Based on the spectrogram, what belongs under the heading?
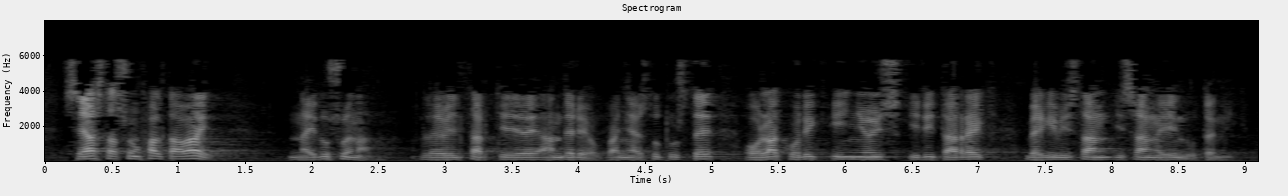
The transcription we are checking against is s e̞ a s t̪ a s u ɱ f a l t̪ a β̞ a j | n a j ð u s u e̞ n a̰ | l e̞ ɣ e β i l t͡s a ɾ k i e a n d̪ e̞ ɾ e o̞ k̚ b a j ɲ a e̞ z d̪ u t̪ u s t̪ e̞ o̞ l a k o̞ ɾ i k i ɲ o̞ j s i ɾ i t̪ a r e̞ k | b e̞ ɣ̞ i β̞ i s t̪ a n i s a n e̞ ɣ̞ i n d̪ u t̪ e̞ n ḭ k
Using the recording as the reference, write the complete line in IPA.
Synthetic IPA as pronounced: s e̞ a s t̪ a s u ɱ f a l t̪ a β̞ a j | n a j ð u s u e̞ n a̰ | l e̞ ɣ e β i l t͡s a ɾ k i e a n d̪ e̞ ɾ e o̞ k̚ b a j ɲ a e̞ z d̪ u t̪ u s t̪ e̞ o̞ l a k o̞ ɾ i k i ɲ o̞ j s i ɾ i t̪ a r e̞ k | b e̞ ɣ̞ i β̞ i s t̪ a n i s a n e̞ ɣ̞ i n d̪ u t̪ e̞ n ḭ k

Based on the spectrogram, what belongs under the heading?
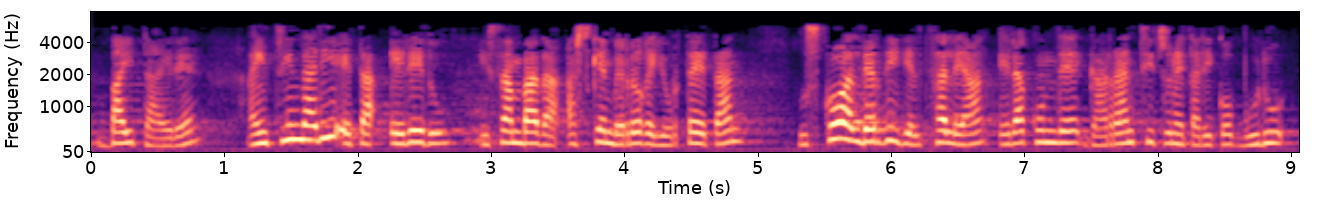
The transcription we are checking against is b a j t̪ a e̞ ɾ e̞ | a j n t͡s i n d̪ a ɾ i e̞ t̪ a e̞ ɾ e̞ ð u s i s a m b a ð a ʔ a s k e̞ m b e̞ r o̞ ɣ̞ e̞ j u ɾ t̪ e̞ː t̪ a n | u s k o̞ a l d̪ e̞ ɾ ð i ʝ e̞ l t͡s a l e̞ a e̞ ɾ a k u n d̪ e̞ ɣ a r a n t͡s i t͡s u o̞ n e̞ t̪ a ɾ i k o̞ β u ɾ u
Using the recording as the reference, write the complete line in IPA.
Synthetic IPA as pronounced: b a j t̪ a e̞ ɾ e̞ | a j n t͡s i n d̪ a ɾ i e̞ t̪ a e̞ ɾ e̞ ð u i s a m b a ð a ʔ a s k e̞ m b e̞ r o̞ ɣ̞ e̞ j u ɾ t̪ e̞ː t̪ a n | u s k o̞ a l d̪ e̞ ɾ ð i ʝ e̞ l t͡s a l e̞ a e̞ ɾ a k u n d̪ e̞ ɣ a r a n t͡s i t͡s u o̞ n e̞ t̪ a ɾ i k o̞ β u ɾ u

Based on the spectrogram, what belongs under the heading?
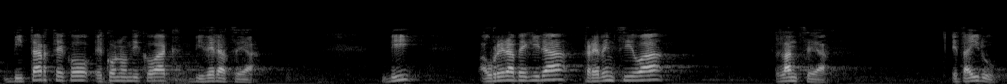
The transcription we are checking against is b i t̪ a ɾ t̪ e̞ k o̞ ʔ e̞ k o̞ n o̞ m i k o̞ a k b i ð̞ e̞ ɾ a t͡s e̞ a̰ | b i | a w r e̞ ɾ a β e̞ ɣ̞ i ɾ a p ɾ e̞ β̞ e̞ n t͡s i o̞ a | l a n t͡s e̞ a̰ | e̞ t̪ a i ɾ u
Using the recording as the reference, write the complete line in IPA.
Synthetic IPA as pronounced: b i t̪ a ɾ t̪ e̞ k o̞ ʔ e̞ k o̞ n o̞ m i k o̞ a k b i ð̞ e̞ ɾ a t͡s e̞ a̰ | b i | a w r e̞ ɾ a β e̞ ɣ̞ i ɾ a p ɾ e̞ β̞ e̞ n t͡s i o̞ a | l a n t͡s e̞ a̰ | e̞ t̪ a i ɾ u

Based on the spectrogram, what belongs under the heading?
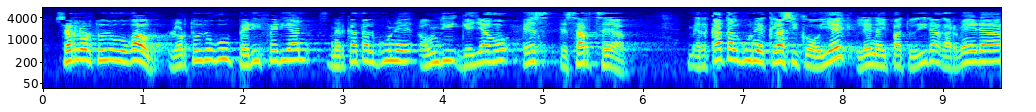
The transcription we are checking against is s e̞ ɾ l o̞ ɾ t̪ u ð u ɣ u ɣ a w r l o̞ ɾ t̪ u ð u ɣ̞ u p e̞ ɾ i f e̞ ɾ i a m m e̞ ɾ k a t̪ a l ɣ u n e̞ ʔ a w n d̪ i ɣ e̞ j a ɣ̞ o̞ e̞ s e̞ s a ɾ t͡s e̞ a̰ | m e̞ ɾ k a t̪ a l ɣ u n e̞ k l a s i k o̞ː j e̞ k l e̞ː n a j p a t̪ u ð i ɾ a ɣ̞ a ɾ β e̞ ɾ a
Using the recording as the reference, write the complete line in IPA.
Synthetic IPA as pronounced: s e̞ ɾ l o̞ ɾ t̪ u ð u ɣ u ɣ a w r l o̞ ɾ t̪ u ð u ɣ̞ u p e̞ ɾ i f e̞ ɾ i a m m e̞ ɾ k a t̪ a l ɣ u n e̞ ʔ a w n d̪ i ɣ e̞ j a ɣ̞ o̞ e̞ s e̞ s a ɾ t͡s e̞ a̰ | m e̞ ɾ k a t̪ a l ɣ u n e̞ k l a s i k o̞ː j e̞ k l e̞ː n a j p a t̪ u ð i ɾ a ɣ̞ a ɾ β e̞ ɾ a

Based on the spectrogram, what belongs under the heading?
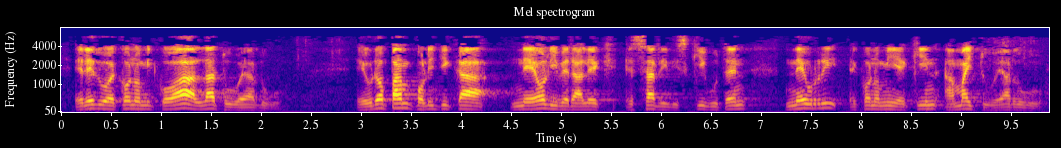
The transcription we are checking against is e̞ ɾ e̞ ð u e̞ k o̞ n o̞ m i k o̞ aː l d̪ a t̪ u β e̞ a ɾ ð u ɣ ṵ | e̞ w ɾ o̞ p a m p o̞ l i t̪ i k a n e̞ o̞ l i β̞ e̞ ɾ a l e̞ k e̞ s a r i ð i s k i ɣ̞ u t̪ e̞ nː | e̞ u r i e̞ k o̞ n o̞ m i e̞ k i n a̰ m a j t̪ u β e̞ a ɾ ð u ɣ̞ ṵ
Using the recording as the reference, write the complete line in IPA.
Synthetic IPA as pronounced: e̞ ɾ e̞ ð u e̞ k o̞ n o̞ m i k o̞ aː l d̪ a t̪ u β e̞ a ɾ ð u ɣ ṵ | e̞ w ɾ o̞ p a m p o̞ l i t̪ i k a n e̞ o̞ l i β̞ e̞ ɾ a l e̞ k e̞ s a r i ð i s k i ɣ̞ u t̪ e̞ nː | e̞ w r i e̞ k o̞ n o̞ m i e̞ k i n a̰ m a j t̪ u β e̞ a ɾ ð u ɣ̞ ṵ

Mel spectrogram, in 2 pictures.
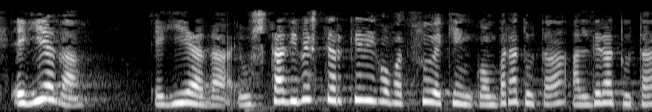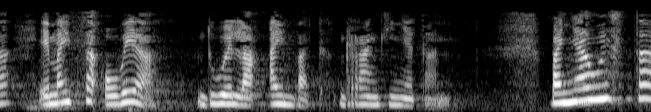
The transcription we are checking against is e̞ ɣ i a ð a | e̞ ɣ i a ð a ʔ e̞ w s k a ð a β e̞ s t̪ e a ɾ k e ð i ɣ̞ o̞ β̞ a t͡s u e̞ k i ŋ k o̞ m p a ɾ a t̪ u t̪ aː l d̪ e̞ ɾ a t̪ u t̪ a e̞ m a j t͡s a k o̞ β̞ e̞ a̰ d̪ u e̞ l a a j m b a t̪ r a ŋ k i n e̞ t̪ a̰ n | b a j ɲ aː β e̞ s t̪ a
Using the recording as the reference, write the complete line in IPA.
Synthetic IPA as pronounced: e̞ ɣ i a ð a | e̞ ɣ i a ð a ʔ e̞ w s k a ð i β e̞ s t̪ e a ɾ k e ð i ɣ̞ o̞ β̞ a t͡s u e̞ k i ŋ k o̞ m p a ɾ a t̪ u t̪ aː l d̪ e̞ ɾ a t̪ u t̪ a e̞ m a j t͡s a ʔ o̞ β̞ e̞ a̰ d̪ u e̞ l a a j m b a t̪ r a ŋ k i ɲ e̞ t̪ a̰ n | b a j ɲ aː w e̞ s t̪ a

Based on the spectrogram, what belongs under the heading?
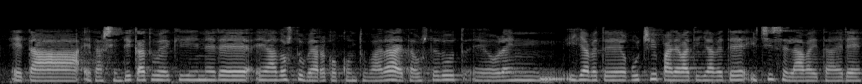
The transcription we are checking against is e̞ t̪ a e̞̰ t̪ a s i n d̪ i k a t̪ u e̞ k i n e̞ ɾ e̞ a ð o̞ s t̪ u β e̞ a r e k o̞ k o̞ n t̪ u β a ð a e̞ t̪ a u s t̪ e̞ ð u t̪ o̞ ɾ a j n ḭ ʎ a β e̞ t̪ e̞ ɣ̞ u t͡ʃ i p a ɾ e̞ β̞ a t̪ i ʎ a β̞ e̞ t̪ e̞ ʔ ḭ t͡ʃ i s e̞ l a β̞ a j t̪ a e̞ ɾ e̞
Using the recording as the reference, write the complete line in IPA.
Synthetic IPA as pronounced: e̞ t̪ a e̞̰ t̪ a s i n d̪ i k a t̪ u e̞ k i n e̞ ɾ e̞ a ð o̞ s t̪ u β e̞ a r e k o̞ k o̞ n t̪ u β a ð a e̞ t̪ a u s t̪ e̞ ð u t̪ o̞ ɾ a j n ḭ ʎ a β e̞ t̪ e̞ ɣ̞ u t͡ʃ i p a ɾ e̞ β̞ a t̪ i ʎ a β̞ e̞ t̪ e̞ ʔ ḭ t͡ʃ i s e̞ l a β̞ a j t̪ a e̞ ɾ e̞

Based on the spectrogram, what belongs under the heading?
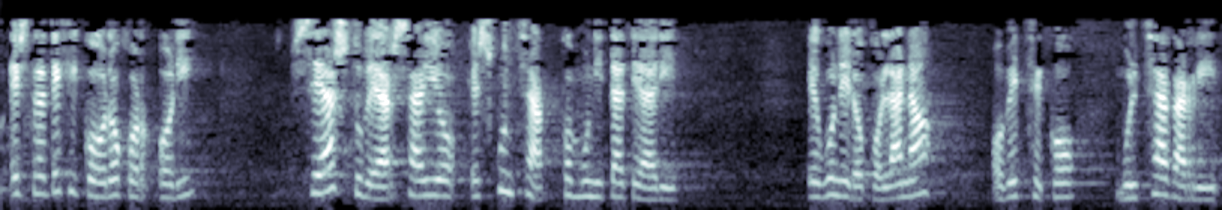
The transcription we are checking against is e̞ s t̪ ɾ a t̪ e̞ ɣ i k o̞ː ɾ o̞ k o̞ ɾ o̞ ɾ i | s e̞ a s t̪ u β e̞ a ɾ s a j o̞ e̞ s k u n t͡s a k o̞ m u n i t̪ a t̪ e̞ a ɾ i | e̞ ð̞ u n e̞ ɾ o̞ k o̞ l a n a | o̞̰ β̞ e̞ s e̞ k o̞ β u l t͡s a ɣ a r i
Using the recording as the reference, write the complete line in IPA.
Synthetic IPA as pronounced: e̞ s t̪ ɾ a t̪ e̞ ɣ i k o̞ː ɾ o̞ k o̞ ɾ o̞ ɾ i | s e̞ a s t̪ u β e̞ a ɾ s a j o̞ e̞ s k u n t͡s a k o̞ m u n i t̪ a t̪ e̞ a ɾ i | e̞ ɣ̞ u n e̞ ɾ o̞ k o̞ l a n a | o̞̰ β̞ e̞ t͡s e̞ k o̞ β u l t͡s a ɣ a r i

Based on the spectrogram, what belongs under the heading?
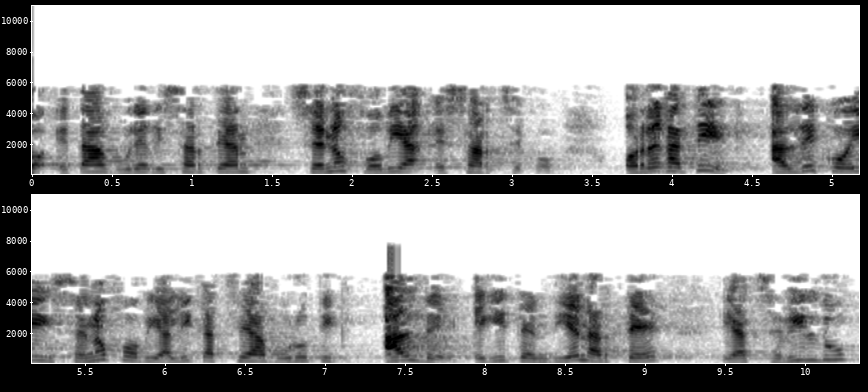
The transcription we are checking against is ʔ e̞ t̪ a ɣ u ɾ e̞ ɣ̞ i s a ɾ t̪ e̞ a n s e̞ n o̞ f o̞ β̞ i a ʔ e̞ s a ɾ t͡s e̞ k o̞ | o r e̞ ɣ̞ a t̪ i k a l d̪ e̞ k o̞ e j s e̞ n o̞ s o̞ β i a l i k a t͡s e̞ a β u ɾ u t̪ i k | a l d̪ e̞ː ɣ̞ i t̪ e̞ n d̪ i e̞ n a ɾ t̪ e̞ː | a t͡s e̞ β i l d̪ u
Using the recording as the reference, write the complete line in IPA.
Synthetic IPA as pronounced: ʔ e̞ t̪ a ɣ u ɾ e̞ ɣ̞ i s a ɾ t̪ e̞ a n s e̞ n o̞ f o̞ β̞ i a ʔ e̞ s a ɾ t͡s e̞ k o̞ | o r e̞ ɣ̞ a t̪ i k a l d̪ e̞ k o̞ e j s e̞ n o̞ f o̞ β i a l i k a t͡s e̞ a β u ɾ u t̪ i k | a l d̪ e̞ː ɣ̞ i t̪ e̞ n d̪ i e̞ n a ɾ t̪ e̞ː | a t͡s e̞ β i l d̪ u

